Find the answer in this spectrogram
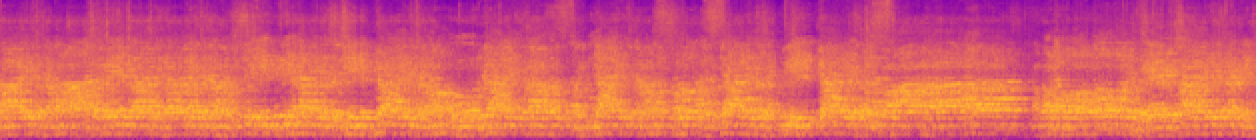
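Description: A group of men and women chanting Sanskrit mantras together in unison, in a continuous recitation for a Hindu homam fire ritual.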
